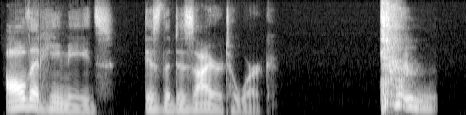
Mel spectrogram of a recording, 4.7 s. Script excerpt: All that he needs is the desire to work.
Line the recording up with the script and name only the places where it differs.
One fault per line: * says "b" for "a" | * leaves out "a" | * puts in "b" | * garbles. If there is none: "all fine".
all fine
